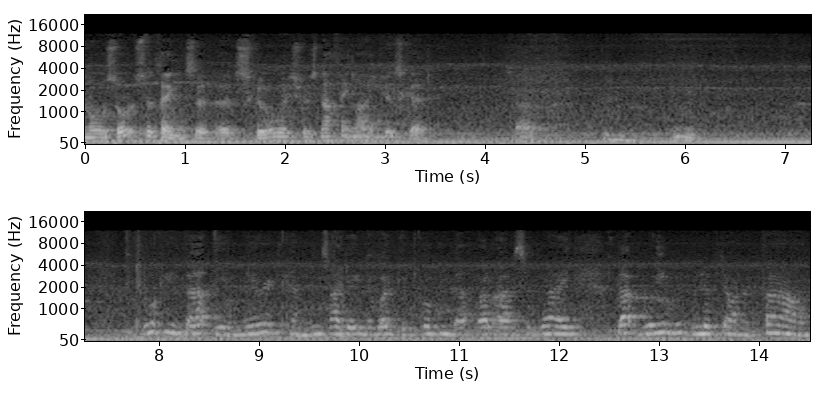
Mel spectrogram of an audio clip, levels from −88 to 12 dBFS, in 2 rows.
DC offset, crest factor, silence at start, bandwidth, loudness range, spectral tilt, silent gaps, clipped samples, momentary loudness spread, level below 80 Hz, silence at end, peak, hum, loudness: under 0.1%; 18 dB; 0 s; 12.5 kHz; 5 LU; -7.5 dB/octave; none; under 0.1%; 9 LU; -34 dBFS; 0 s; -6 dBFS; none; -26 LUFS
